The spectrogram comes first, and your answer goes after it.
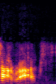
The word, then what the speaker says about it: Hotrawks: Well, the first thing I tell them, and because I do have the product Hot Rocks, which is spelled HOTRAWKS, and it is a supplement.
